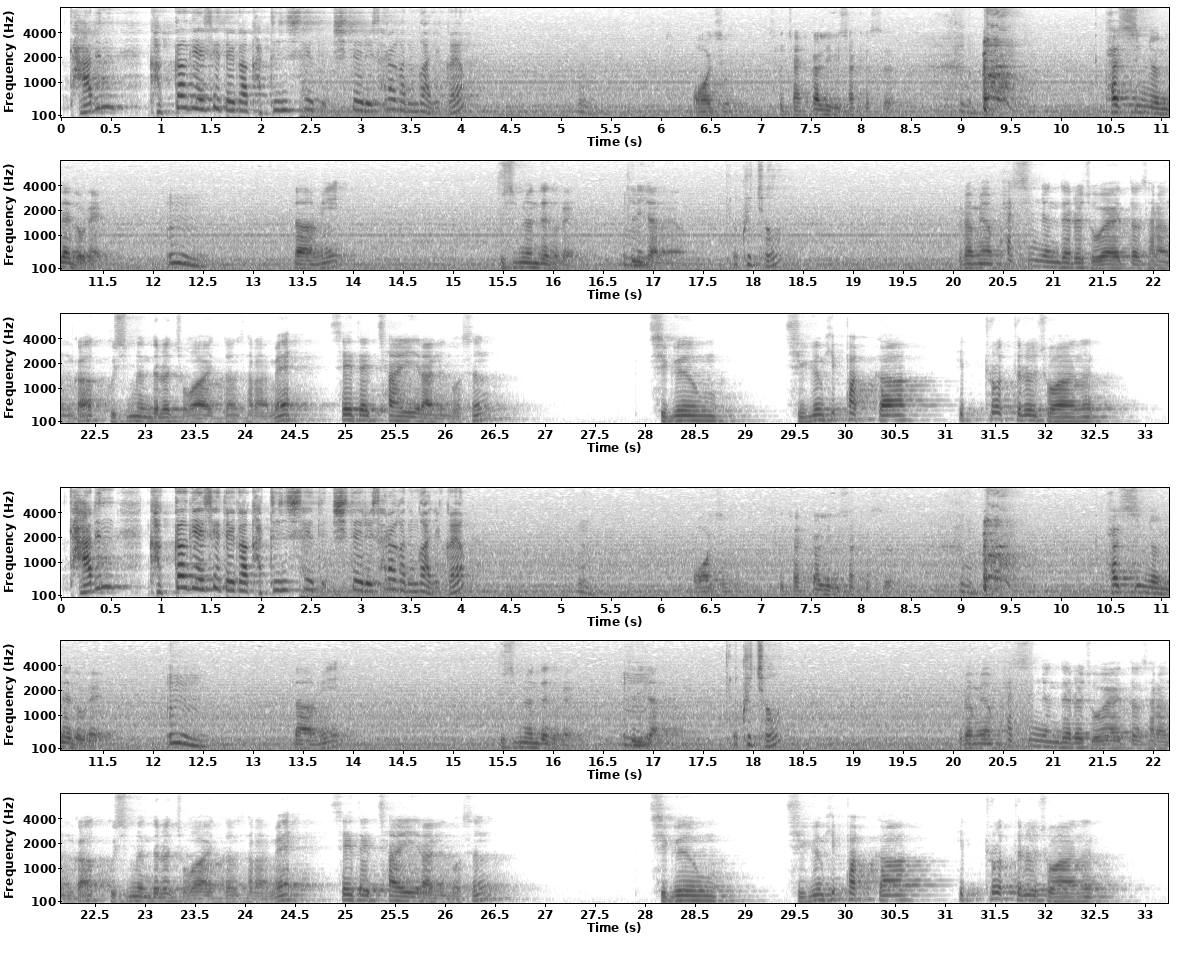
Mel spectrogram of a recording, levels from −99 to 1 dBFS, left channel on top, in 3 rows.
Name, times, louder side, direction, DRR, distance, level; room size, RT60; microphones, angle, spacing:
voice 1, 0.1-4.0 5.2-5.4 9.0-9.2 12.1-12.6 16.7-17.0 17.8-18.3, right 4 dB, 75° right, 10 dB, 1.3 m, -33 dB
sound 1, 2.4-20.8, right 1 dB, 15° right, 1.3 m, -47 dB
voice 2, 6.3-6.9 7.3-8.4 8.7-9.6 10.4-11.5 13.4-13.9 15.4-16.3 16.8-17.3 20.1-24.5 25.0-26.5 28.1-28.7 29.5-30.6 31.4-32.5, left 3 dB, 40° left, 7 dB, 2.3 m, -35 dB
29.0 x 16.0 x 9.4 m, 0.83 s
head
